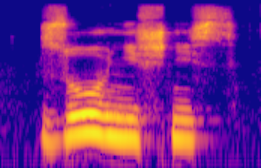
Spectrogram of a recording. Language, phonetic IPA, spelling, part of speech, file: Ukrainian, [ˈzɔu̯nʲiʃnʲisʲtʲ], зовнішність, noun, Uk-зовнішність.ogg
- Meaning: outward appearance, exterior (how someone or something looks on the outside)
